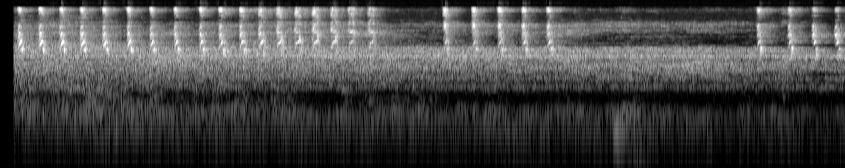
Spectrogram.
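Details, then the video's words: Common tailorbird mother feeding a chick; rapid series of high, sharp chirps repeated about three times a second, pausing midway before resuming, over steady low background noise. "#MomTailorBird Feeding Baby Bird"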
